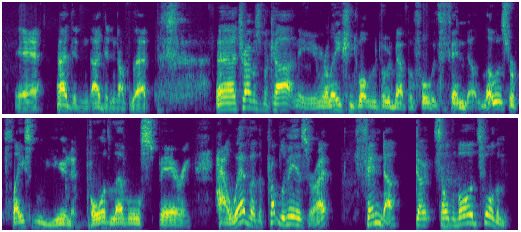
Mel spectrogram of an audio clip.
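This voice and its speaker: The speaker is a man with an Australian accent. He talks fairly quickly. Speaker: amp repair technician and channel host. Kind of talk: casual chat. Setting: live stream.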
